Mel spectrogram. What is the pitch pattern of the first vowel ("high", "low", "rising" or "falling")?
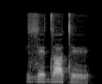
high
